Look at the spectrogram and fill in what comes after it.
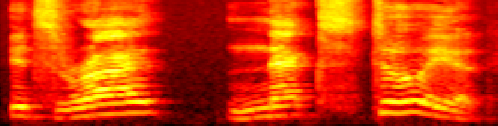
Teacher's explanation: E o T do next não vou falar por causa do T do to.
